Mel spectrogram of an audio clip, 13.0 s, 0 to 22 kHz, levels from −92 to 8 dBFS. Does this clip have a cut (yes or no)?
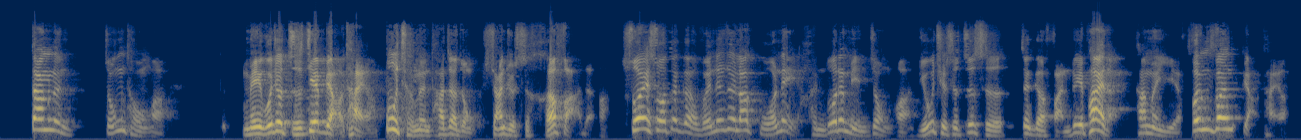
yes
